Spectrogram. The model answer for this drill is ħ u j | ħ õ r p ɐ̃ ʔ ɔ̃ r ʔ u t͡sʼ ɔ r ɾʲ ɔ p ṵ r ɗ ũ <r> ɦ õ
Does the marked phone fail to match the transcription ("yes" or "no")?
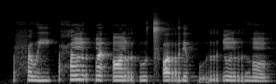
no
